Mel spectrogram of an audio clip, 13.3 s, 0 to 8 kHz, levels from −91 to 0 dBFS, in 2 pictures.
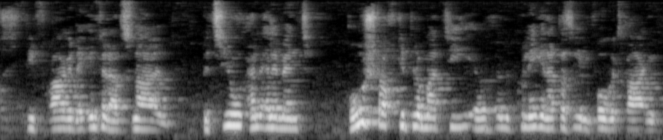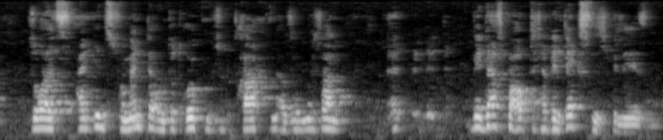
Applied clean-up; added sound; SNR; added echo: classical method WPE with log-MMSE.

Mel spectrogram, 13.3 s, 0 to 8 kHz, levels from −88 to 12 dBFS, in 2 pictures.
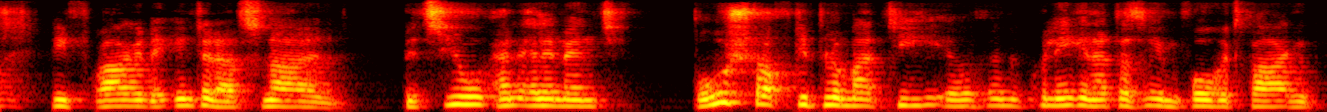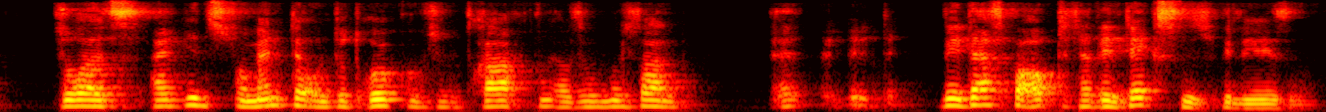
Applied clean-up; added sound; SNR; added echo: neural mask model DeepFilterNet 3.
